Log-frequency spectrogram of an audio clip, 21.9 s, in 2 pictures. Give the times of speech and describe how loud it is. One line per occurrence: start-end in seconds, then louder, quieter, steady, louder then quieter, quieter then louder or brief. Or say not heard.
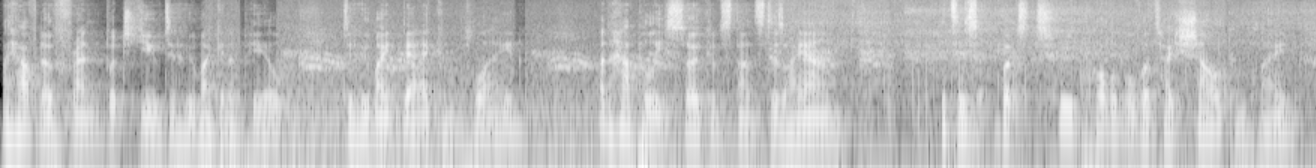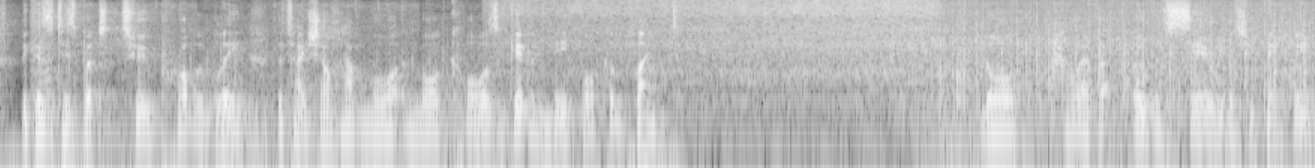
0.0-16.6 steady
19.1-21.8 brief.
